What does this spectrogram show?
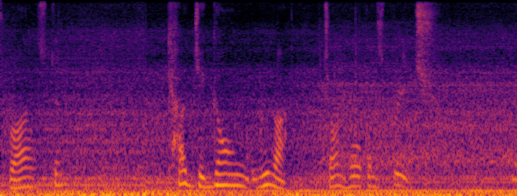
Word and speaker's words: Rylstone: two bumps there you go welcome to royalston Royal Stone pronounce Royston kajegong River John Hawkins Bridge Scenic little Park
